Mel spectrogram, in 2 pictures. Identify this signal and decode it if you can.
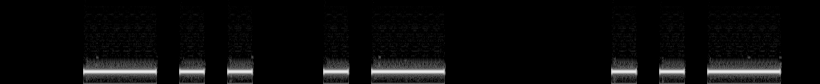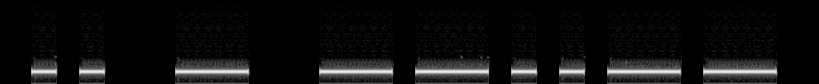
Morse code, heard as a keyed tone, about 5 wpm, 600 Hz. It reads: DA UIT,
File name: CW / 5PPM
